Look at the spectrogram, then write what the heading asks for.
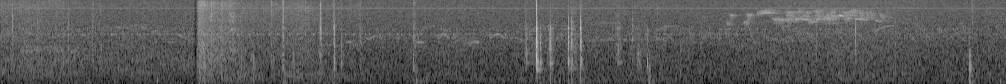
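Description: Faint outdoor ambience: a bird twitters softly for a second or so near the end, and a few sharp clicks come in a quick cluster about halfway through.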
